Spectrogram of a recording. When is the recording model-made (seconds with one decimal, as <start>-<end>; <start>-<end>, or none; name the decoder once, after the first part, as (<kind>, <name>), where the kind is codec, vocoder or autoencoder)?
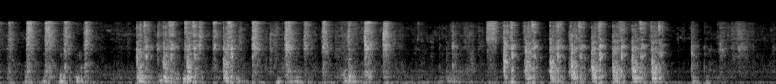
0.0-7.8 (vocoder, HiFi-GAN)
